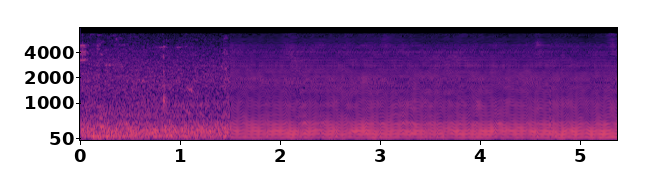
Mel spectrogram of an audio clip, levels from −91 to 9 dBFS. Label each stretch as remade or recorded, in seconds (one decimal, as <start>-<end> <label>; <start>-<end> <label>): 0.0-1.5 recorded; 1.5-5.4 remade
